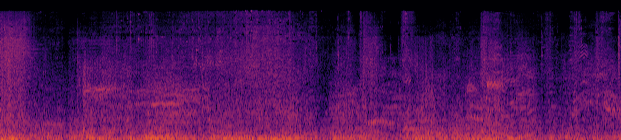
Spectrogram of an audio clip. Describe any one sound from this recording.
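A heavy blade swings and strikes with sharp metallic hits.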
